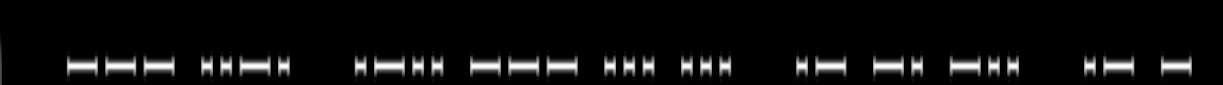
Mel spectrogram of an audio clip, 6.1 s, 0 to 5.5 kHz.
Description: Morse code, heard as a keyed tone, about 25 wpm, 600 Hz. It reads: OF LOSS AND AT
